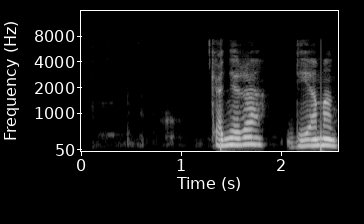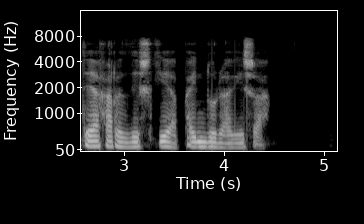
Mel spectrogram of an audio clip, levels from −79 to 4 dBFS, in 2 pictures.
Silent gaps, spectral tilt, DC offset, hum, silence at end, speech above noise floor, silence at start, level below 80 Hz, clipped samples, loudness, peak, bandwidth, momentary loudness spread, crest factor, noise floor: none; -6 dB/octave; under 0.1%; none; 0.7 s; 39 dB; 1.3 s; -52 dBFS; under 0.1%; -21 LUFS; -6 dBFS; 8 kHz; 9 LU; 18 dB; -60 dBFS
